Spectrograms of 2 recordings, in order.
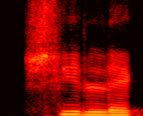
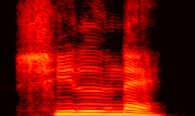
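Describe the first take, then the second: First: The middle consonants sound like a double l. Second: The middle consonants sound like l followed by n. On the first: The speaker calls it right. "na rule is magiging Shille" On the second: The speaker calls it wrong. "kung babasahin natin yan, Shilne"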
